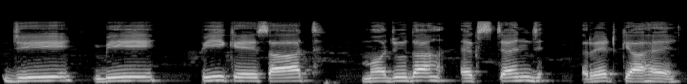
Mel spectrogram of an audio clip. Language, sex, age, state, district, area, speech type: Urdu, male, 18-30, Bihar, Purnia, rural, read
